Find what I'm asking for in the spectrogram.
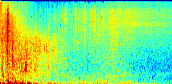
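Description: A Confringo spell going off in Hogwarts Legacy makes a loud, close explosive burst that fades away over a few seconds with no voice.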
